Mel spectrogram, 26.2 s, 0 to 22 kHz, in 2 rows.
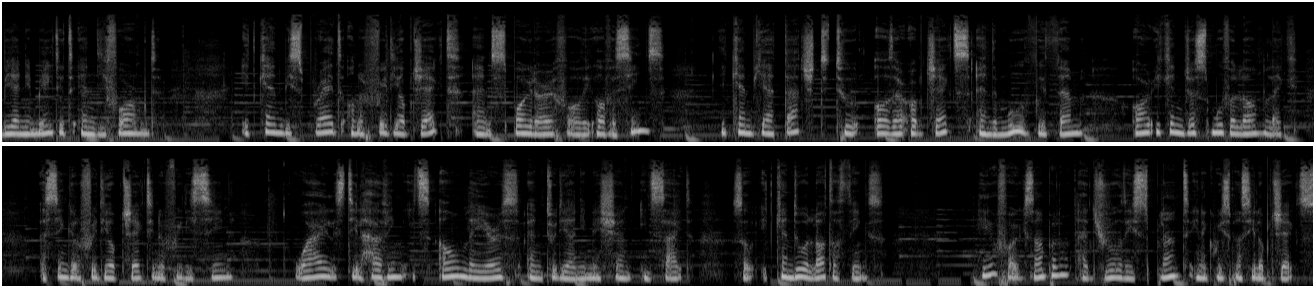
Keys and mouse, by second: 0.1 Tab, 0.5 y, 0.5 g, 1.7 Tab, 1.7-4.8 middle drag, 8.5 space, 8.6 click, 9.0 g, 9.7 g, 10.4 r, 11.4 click, 11.6 Escape, 12.0 ctrl+z, 12.2 space, 12.8 space, 14.6 space, 14.8 g, 15.8 click, 16.2 g, 16.6 space, 17.0 space, 17.1-17.6 drag, 17.9 click, 18.1 click, 18.2 click, 18.5 click, 18.7 click, 18.9-19.9 drag, 20.5 click, 20.7-23.0 drag, 23.4-23.7 drag, 25.1 drag, 25.4 space.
